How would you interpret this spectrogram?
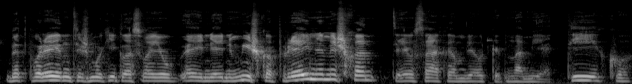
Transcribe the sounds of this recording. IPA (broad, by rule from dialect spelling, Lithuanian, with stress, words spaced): ˈbʲɛt pɐˈrʲɛɪnɐnʲtʲ ɪʃ mʊˈkʲiːklˠɐs ʋɐ ˈjɛʊ ˈɛɪnʲɪ ˈɛɪnʲɪ ˈmʲiːʃkɐ pʲrʲɪˈɛɪnʲɪ mʲɪʃˈkɐn ˈtʲɛɪ ˈjɛʊ ˈsɑːkɐm ˈʋʲiɛlˠ ˈkɐɪp nɐˈmʲiɛ ˈtʲiːkʊ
